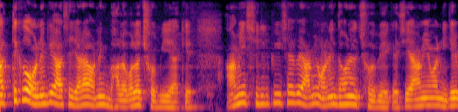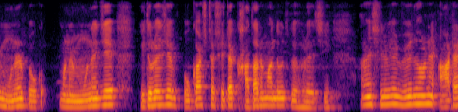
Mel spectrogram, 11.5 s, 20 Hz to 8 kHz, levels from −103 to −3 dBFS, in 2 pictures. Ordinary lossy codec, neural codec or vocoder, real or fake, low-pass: none; none; real; none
